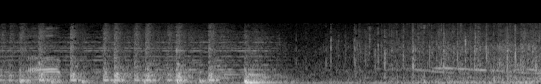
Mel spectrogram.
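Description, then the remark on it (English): A crowd of visitors from the Middle West and the Bronx applauding in a dense, steady wash of clapping, with a few deeper rhythmic thumps early on and a heavy low bump midway before the clapping carries on evenly. “Now, you're hearing the applause from the assembled pilgrims from the Middle West, and don't think for one minute that the Bronx is not represented well here.”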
